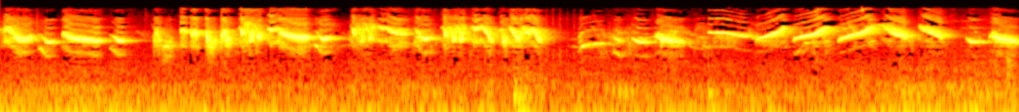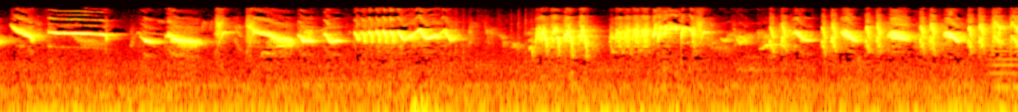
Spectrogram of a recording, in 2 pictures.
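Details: Lark singing in a ravine, a song of the style called dzhurbay: a long, unbroken stream of high, rapid warbles, slurred whistles and chirps, with brief pauses near four and eleven seconds before the jumble resumes.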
